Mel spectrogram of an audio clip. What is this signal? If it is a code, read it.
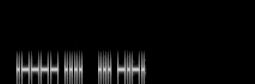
Morse code, heard as a keyed tone, about 50 wpm, 700 Hz. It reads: 1H SC
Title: Winter Field Day Exchanges 50wpm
